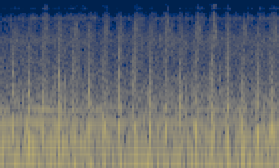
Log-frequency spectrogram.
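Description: Vortex, a Combaticon in the Transformers: Revenge of the Fallen video game, flies in helicopter mode with a fast, steady rotor thump over a continuous engine drone, close and unbroken with no voices.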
